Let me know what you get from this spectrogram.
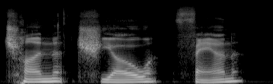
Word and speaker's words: Chen Qiufan: Yeah, you could say Chun Qiu Fan or Fan. – Chun Qiu Fan.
